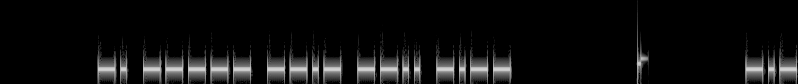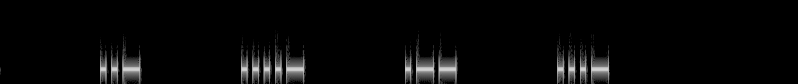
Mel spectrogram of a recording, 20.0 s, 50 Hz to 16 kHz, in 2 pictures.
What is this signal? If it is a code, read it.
Morse code, heard as a keyed tone, about 17 wpm, spaced as for 9 wpm, 700 Hz. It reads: N0QZY KU4WV
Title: USA Call Signs - 5 Characters - 6x Character Spacing - 17wpm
